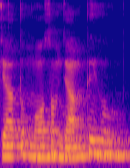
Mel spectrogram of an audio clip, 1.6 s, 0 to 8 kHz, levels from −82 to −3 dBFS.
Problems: background sounds at intervals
